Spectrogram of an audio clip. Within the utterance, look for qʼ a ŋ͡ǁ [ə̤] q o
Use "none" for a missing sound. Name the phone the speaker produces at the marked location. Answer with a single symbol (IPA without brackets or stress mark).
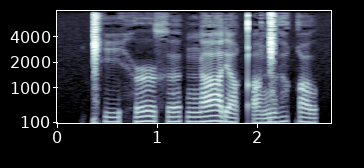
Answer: ə̤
